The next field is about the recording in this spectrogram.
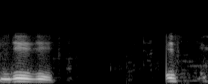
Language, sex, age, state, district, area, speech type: Urdu, male, 30-45, Bihar, Darbhanga, urban, conversation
